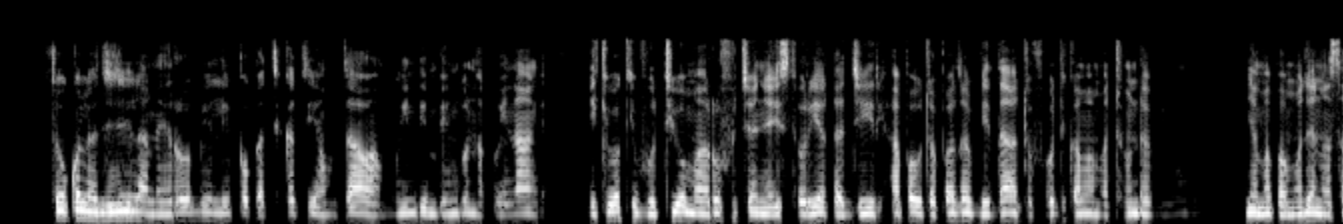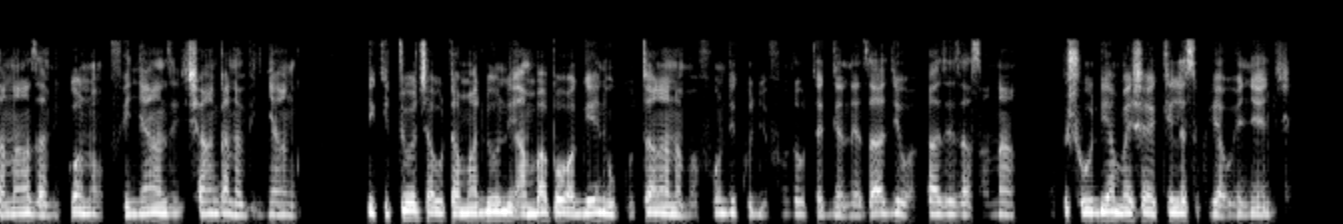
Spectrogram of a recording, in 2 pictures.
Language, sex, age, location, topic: Swahili, female, 25-35, Nairobi, finance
